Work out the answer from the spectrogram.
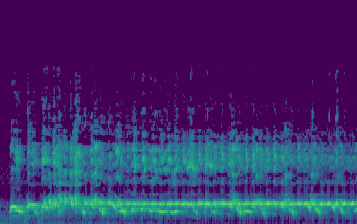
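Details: Male and female pair of Sumatran white-crested laughingthrush (Garrulax bicolor), a protected bird endemic to Sumatra, calling loudly together: a continuous harsh, cackling chatter of rapid, uneven notes with no pauses, sounding like raucous laughter.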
